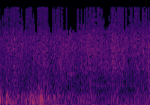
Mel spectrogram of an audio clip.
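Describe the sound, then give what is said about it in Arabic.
Steady heavy rain hisses across the whole clip while a deep, loud rumble of thunder rolls underneath, strongest near the start and then easing into the continuous downpour. “ولكنها تمطر.”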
